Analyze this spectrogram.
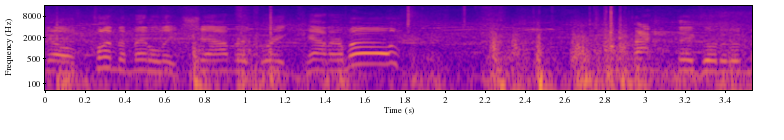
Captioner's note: bodies thudding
